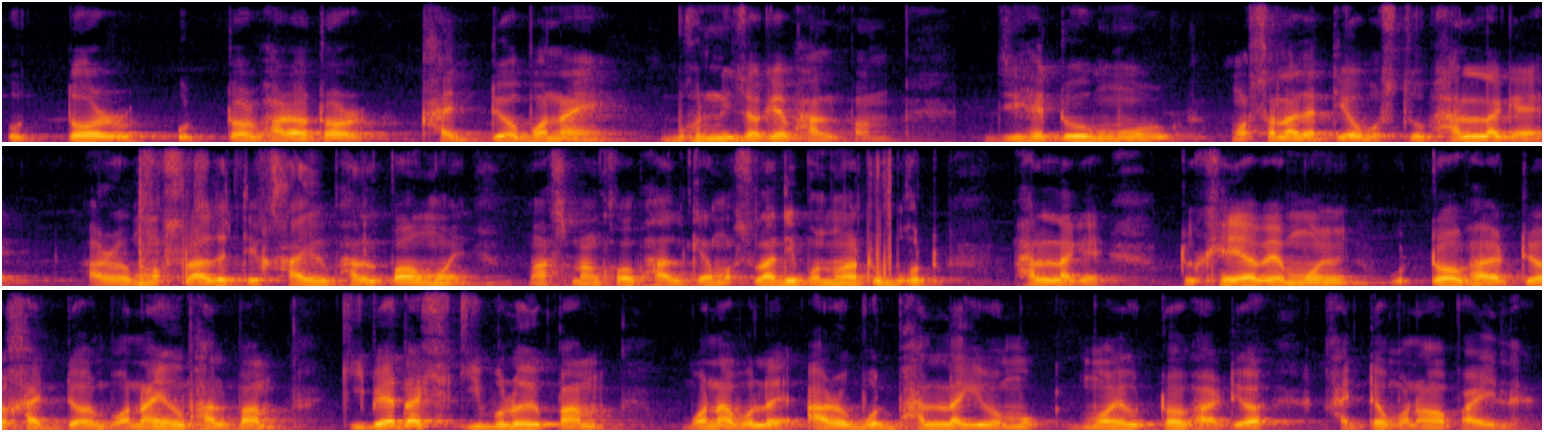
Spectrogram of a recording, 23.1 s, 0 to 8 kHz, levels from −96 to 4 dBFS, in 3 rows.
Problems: none marked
